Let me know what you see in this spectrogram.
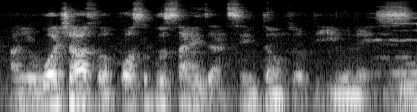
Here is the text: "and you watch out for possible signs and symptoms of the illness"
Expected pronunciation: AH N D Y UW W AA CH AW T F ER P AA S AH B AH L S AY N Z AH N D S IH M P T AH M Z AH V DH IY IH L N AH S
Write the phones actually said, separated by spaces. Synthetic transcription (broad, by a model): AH N Y UW W AA CH AW T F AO P AA S AH B AH L S AY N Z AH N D S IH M T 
